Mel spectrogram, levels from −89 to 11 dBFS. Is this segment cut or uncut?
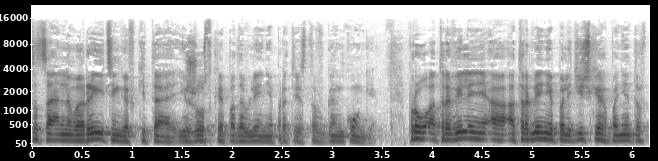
uncut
